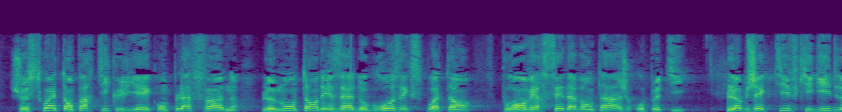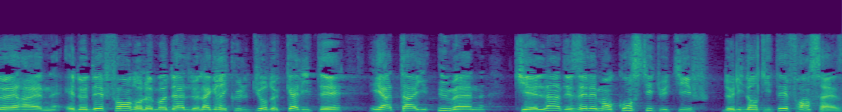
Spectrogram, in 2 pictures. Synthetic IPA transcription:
ʒ̥əswɛt̪ɑ̃paʁt̪ikʲyljekɔ̃plafɔn | ləmɔ̃t̪ɑ̃d̪ezɛd̪oɡʁozɛksplwat̪ɑ̃ | puʁːɑ̃vɛʁsed̪avɑ̃t̪aʒopət̪i | lɔbʒɛk̚t̪ifkʲiɡʲid̪ləɛʁɛnɛd̪əd̪efɑ̃d̪ʁələmɔd̪ɛld̪əlaɡʁikʲylt̪yʁd̪əkalit̪eː | at̪ajymɛn | kʲiɛlɛ̃d̪ezelemɑ̃kɔ̃st̪it̪yt̪ifd̪əlid̪ɑ̃t̪it̪efχɑ̃sɛːz

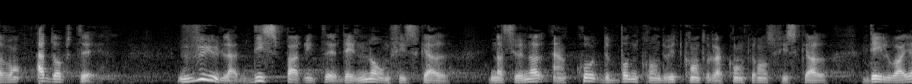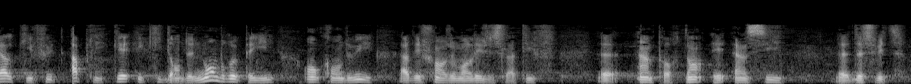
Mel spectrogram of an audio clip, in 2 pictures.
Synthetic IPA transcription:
avɔ̃ad̪ɔpt̪e | vylad̪ispaʁit̪ed̪enɔʁmfiskal | nasjɔnalɛ̃kʰod̪əbɔnkʰɔ̃d̪ɥit̪kʰɔ̃t̪χəlakɔ̃kyʁɑ̃sfiskal | d̪elwajalkʰʲifyt̪aplikeʔekʰid̪ɑ̃d̪ənɔ̃bʁøpei | ɔ̃kʰɔ̃d̪ɥia̰d̪eʃɑ̃ʒmɑ̃leʒisla̰t̪if | ɛ̃pʰɔʁt̪ɑ̃eʔɛ̃si | d̪əsɥit̪

